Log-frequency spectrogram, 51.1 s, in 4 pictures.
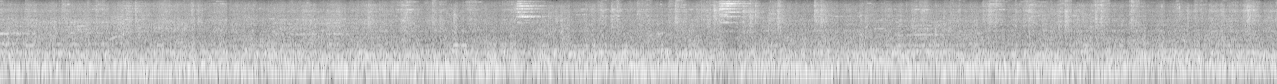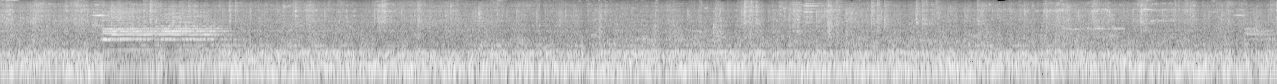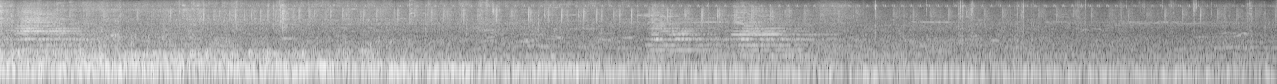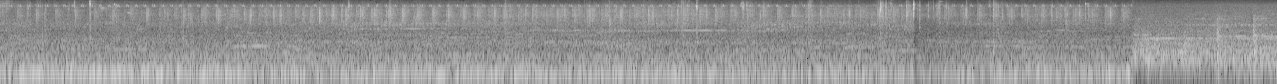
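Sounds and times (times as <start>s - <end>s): wheels clattering over rail joints: 0.0s - 49.7s
train rumbling past: 0.0s - 51.0s
train horn: 13.7s - 15.2s, 25.2s - 26.5s, 32.0s - 33.8s.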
